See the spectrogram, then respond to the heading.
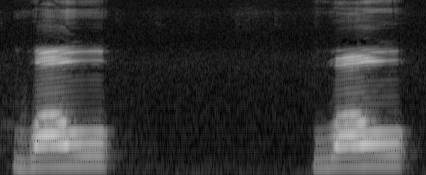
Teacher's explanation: दोनों होंटों को गोल करके वह को अदा करते हैं वो वो जितने होंठ गोल होंगे ना तमाम बंद होंगे तो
